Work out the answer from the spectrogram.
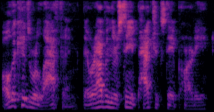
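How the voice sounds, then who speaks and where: A man doing an expressive read-aloud for children, chatting to his young listeners in asides and asking them questions directly. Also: lowish voice, fairly quick. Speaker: children's storybook reader, teacher.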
